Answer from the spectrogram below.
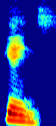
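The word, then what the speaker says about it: Keynes: আমি বানানটা দেখে আসি নাই দেখে বলব কেইনস উচ্চারণটা কেইনস একজন অর্থনীতিবিদ সম্ভবত ব্রিটিশ অর্থনীতিবিদ কেন্সের একটা তত্ত্ব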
